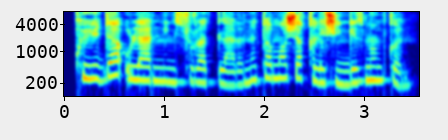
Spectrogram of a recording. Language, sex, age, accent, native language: Uzbek, female, 25-34, Surxondaryo, Uzbek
